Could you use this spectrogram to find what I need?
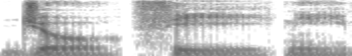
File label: "jothini", concat syllables; Affixing experiment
